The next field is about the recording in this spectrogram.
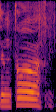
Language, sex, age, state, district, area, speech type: Bodo, male, 45-60, Assam, Chirang, rural, spontaneous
